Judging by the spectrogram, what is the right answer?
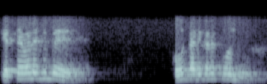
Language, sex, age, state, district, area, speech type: Odia, male, 45-60, Odisha, Dhenkanal, rural, conversation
